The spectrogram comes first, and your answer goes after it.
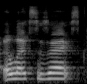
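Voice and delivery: usual speaking voice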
